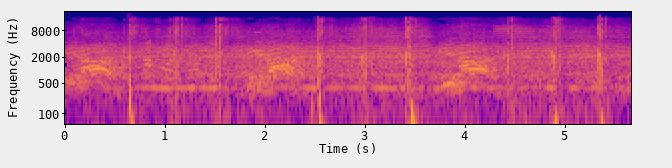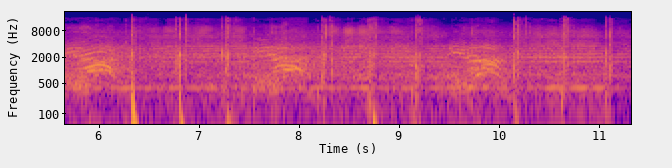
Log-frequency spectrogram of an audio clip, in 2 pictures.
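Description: A large crowd of Iranian fans chants and cheers for Iran at a match, women in the women's section joining cheers led by male cheerleaders across the stands, voices rising and falling, punctuated by sharp rhythmic claps or beats roughly twice a second, with a steady horn-like drone underneath.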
